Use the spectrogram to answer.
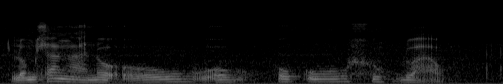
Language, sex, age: Zulu, male, 23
